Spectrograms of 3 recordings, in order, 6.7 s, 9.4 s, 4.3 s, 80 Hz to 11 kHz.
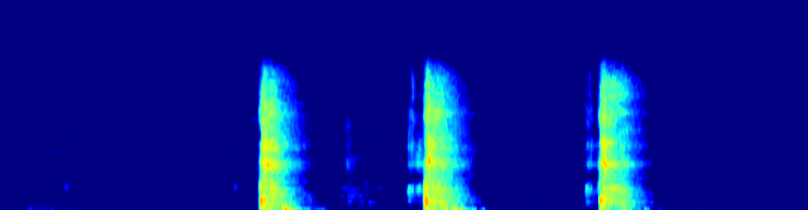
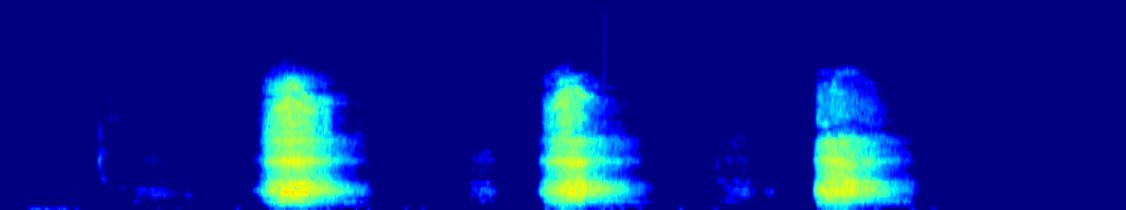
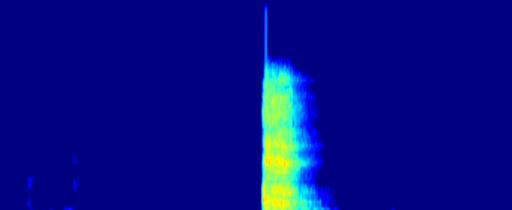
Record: {"three_cough_length": "6.7 s", "three_cough_amplitude": 30592, "three_cough_signal_mean_std_ratio": 0.27, "exhalation_length": "9.4 s", "exhalation_amplitude": 25398, "exhalation_signal_mean_std_ratio": 0.34, "cough_length": "4.3 s", "cough_amplitude": 32768, "cough_signal_mean_std_ratio": 0.21, "survey_phase": "beta (2021-08-13 to 2022-03-07)", "age": "45-64", "gender": "Male", "wearing_mask": "No", "symptom_none": true, "smoker_status": "Never smoked", "respiratory_condition_asthma": false, "respiratory_condition_other": false, "recruitment_source": "REACT", "submission_delay": "1 day", "covid_test_result": "Negative", "covid_test_method": "RT-qPCR", "influenza_a_test_result": "Negative", "influenza_b_test_result": "Negative"}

